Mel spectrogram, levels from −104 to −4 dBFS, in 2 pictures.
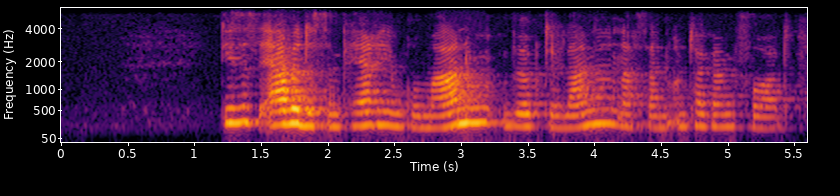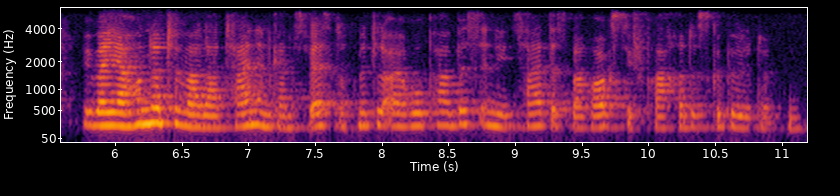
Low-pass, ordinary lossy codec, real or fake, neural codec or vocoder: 5.4 kHz; Opus, 32 kbps; real; none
